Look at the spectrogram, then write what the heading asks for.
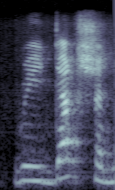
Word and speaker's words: reduction: Ví dụ mình đọc là reduction, nó re nè, reduction là nó có ba âm tiết và nó nhấn âm hai ha, reduction, reduction. Hay là cô lấy từ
